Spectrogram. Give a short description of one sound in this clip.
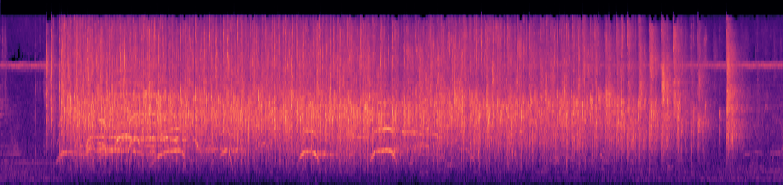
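A crowd claps and cheers loudly outdoors.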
